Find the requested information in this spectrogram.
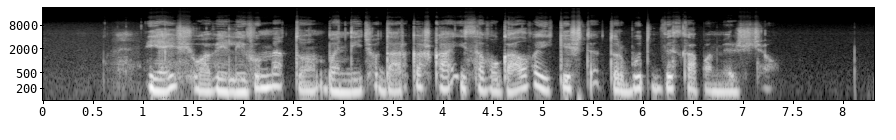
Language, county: Lithuanian, Marijampolė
